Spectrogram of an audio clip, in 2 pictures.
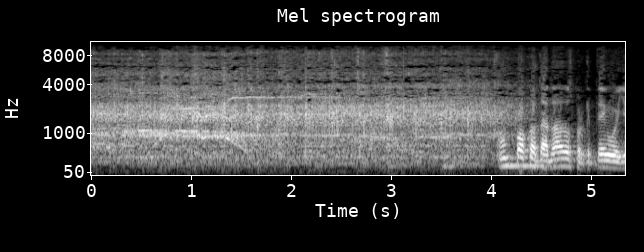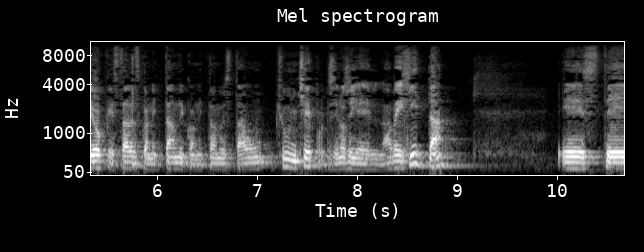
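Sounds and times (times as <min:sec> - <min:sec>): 
applause: 0:00.0 - 0:04.8
speech: 0:04.1 - 0:09.3, 0:10.0 - 0:10.6.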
